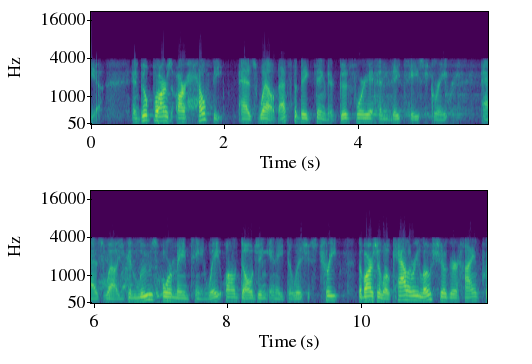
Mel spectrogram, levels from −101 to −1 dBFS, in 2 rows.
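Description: GSM full-rate codec coloring runs through the whole recording. The coder models the vocal tract and excites it with sparse, regular pulses, which gives the speech a buzzy, gravelly grain. The band is narrowed to roughly 200 Hz to 3.7 kHz, consistent with the 13 kbps full-rate coder.

Lost GSM frames cause a brief fault from 0.98 to 1.01 s. One 20 ms frame failed, and the decoder filled it by repeating the last good frame's parameters. This leaves a short, rough, metallic ring instead of a gap.

Feedback echo between two devices runs from 4.19 to 7.37 s. One device plays what the other's microphone sent, and that microphone picks it up again. Its echo canceller cannot remove sound from the other device. Each phrase returns at intervals of about a fifth of a second, thinner and ringier each time, peaking at about 20 dB below the speech.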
